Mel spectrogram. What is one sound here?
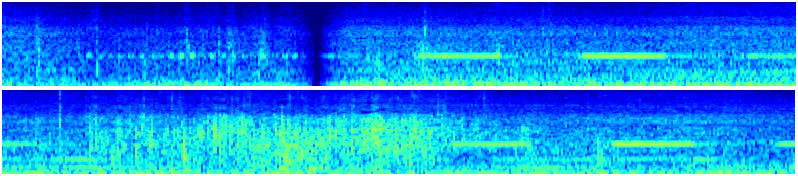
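An excavator's hydraulics whine in short bursts.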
